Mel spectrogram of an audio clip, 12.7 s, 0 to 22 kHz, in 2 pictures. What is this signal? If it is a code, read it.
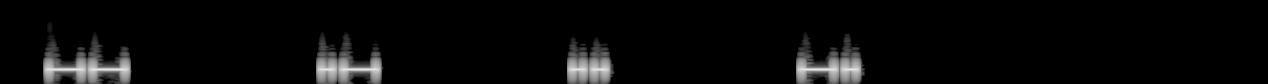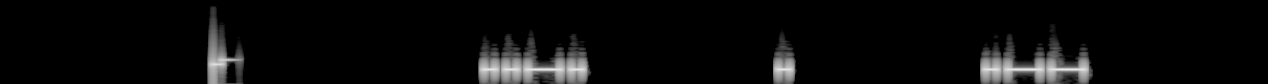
Morse code, heard as a keyed tone, about 22 wpm, spaced as for 8 wpm, 700 Hz. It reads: MAIN FEW
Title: 6x Character Spacing - Top 500 Words - 22wpm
